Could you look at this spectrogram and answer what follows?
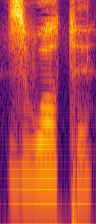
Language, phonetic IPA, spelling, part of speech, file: Polish, [ˈzwɔtɨ], złoty, adjective / noun, Pl-złoty.ogg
